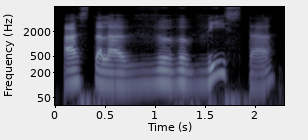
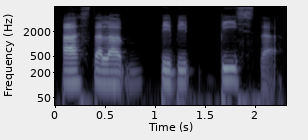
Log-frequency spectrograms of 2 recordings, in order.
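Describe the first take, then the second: First: Vista begins with a V sound. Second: Vista begins with a B sound. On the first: The speaker calls it wrong. "So you would not say hasta la v- v- vista" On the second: The speaker calls it right. "You would say hasta la bi- bi- vista"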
